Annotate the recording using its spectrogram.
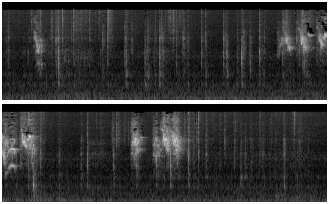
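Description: Eurasian tree sparrows pecking at grain on a wooden feeding tray: a quick, irregular patter of beak taps, with short chirps about four seconds in and again around six seconds, the chirps the loudest sounds.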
